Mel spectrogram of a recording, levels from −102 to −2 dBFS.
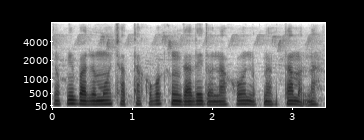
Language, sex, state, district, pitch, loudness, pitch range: Garo, male, Meghalaya, South Garo Hills, 115 Hz, -18 LUFS, 105-115 Hz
